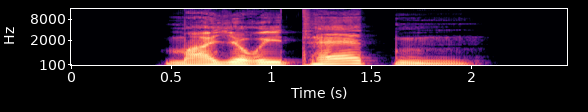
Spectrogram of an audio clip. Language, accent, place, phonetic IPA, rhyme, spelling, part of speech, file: German, Germany, Berlin, [majoʁiˈtɛːtn̩], -ɛːtn̩, Majoritäten, noun, De-Majoritäten.ogg
- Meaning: plural of Majorität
